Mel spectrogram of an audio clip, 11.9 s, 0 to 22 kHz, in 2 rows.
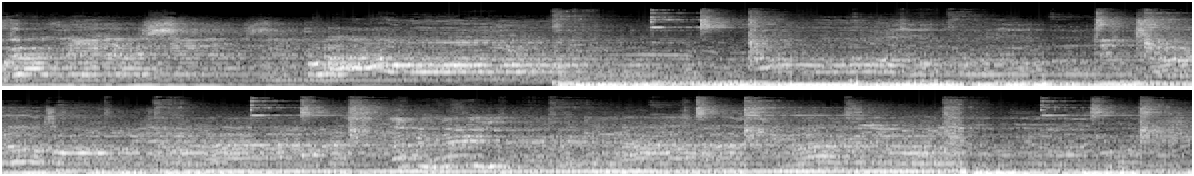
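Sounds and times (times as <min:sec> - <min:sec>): man singing: 0:00.0 - 0:11.9
heavy bass beat: 0:02.8 - 0:11.9.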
